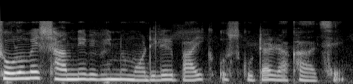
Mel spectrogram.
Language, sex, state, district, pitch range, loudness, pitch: Bengali, female, West Bengal, Alipurduar, 205-235 Hz, -17 LUFS, 225 Hz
